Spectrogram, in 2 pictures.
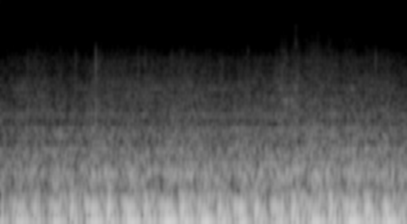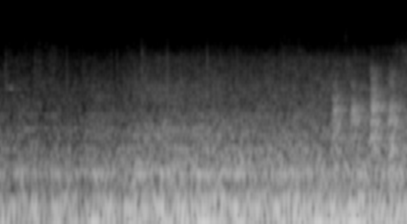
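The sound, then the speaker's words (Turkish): Low rumble of a cargo ship heading out onto the ocean, a steady deep roar with wind-like noise throughout and no voices. “Şilep okyanusa açılır.”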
